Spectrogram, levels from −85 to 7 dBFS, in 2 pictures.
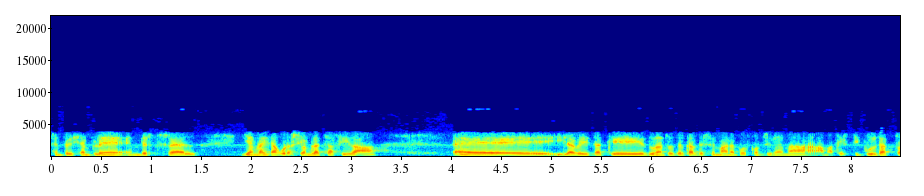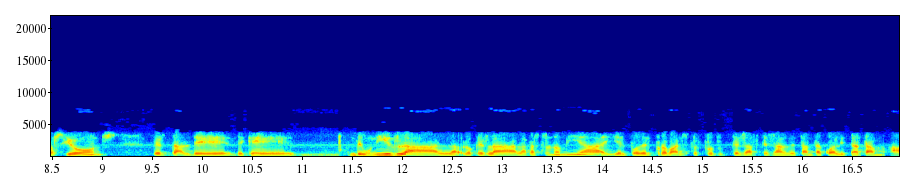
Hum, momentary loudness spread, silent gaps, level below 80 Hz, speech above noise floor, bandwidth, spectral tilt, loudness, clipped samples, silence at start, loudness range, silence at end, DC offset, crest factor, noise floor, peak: none; 9 LU; none; -62 dBFS; 22 dB; 7.6 kHz; -7 dB/octave; -19 LUFS; under 0.1%; 0 s; 3 LU; 0 s; under 0.1%; 18 dB; -41 dBFS; -2 dBFS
